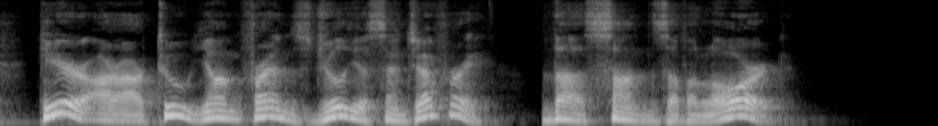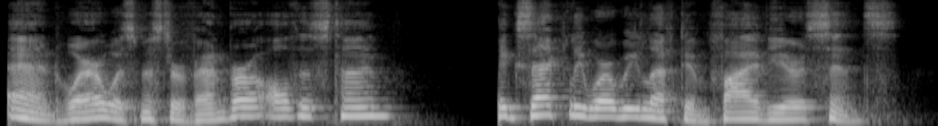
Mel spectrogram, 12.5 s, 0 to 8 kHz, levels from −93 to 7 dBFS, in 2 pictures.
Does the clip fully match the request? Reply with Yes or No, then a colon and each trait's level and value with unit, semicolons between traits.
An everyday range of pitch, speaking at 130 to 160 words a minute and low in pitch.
No: wide, 7.4 semitones; average, 145 wpm; low, 120 Hz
